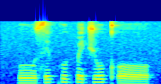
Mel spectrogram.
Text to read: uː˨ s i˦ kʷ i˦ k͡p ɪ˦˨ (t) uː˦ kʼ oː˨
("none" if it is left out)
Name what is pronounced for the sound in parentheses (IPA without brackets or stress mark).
t͡ʃ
